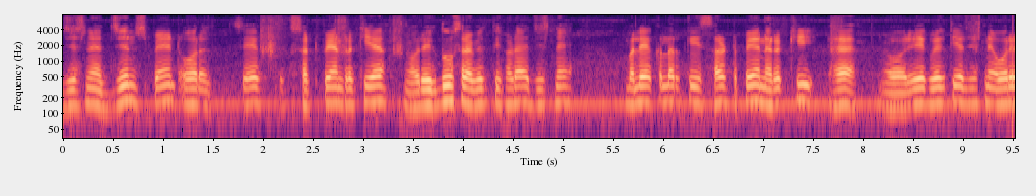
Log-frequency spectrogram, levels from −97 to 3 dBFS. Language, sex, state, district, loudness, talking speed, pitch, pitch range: Hindi, male, Rajasthan, Bikaner, -18 LUFS, 190 wpm, 155 Hz, 150-165 Hz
